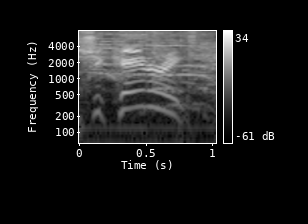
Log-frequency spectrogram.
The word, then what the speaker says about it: chicanery: Very nice, chicanery. 3 syllables, Bull.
